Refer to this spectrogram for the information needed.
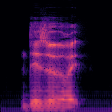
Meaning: to deprive of work or of another activity
- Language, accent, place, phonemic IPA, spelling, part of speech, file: French, France, Lyon, /de.zœ.vʁe/, désœuvrer, verb, LL-Q150 (fra)-désœuvrer.wav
